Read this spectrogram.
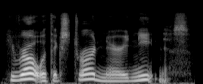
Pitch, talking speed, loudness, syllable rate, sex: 190 Hz, 145 wpm, -17 LUFS, 6.0 syllables/s, female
